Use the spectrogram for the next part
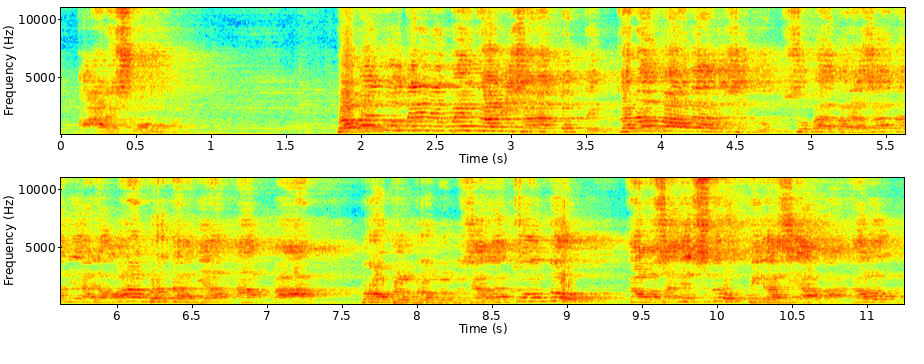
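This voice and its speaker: A man giving a motivational stage talk to a crowd, dropping to quiet storytelling and rising to shouted rallying cries. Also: very high-pitched. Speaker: motivational speaker. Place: large hall. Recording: echoey hall recorded from far off, music behind.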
